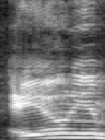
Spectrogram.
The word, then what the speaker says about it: Aeonian: Aonian Brewing Company.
